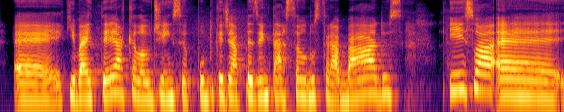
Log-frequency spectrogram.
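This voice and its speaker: A Brazilian woman speaking as a podcast guest, casually recounting experiences in informal, halting phrases. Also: a little high, fairly bright tone. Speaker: podcast guest, legal advisor. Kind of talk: casual anecdotal conversation.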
